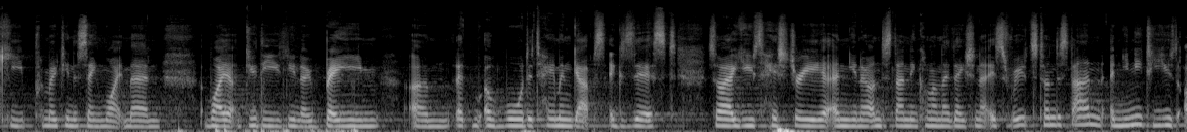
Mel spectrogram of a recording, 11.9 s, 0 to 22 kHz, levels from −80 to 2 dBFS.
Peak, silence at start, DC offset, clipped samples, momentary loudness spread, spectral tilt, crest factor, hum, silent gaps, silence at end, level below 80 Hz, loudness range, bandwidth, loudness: -4 dBFS; 0 s; under 0.1%; under 0.1%; 7 LU; -4.5 dB/octave; 22 dB; none; none; 0 s; -36 dBFS; 2 LU; 16 kHz; -28 LUFS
